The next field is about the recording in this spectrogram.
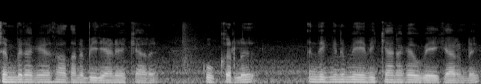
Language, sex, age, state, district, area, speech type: Malayalam, male, 18-30, Kerala, Palakkad, urban, spontaneous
